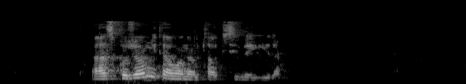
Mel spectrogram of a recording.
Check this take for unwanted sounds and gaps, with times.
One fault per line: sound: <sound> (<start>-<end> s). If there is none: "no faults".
no faults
